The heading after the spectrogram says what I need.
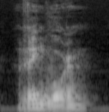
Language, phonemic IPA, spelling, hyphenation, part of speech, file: Dutch, /ˈrɪŋ.ʋɔrm/, ringworm, ring‧worm, noun, Nl-ringworm.ogg
- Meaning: 1. annelid, worm of the phylum Annelida 2. ringworm, infectious fungal disease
